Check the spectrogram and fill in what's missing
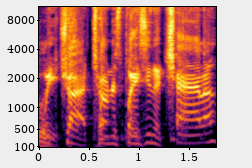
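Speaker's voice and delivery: mock rural Southern accent. Imitating the person being discussed in a redneck guy voice: Jim Cornette voice. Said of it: "a default Jim Cornette voice".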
